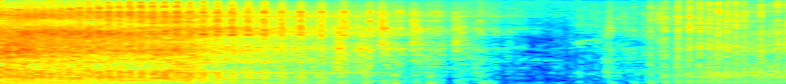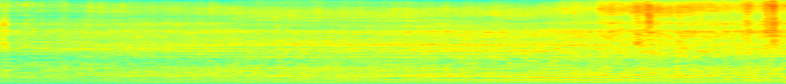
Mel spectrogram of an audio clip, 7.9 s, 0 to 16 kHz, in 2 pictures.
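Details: Honda Harmony II HRS216 lawnmower after carburetor service and tune-up, warm restart then throttle to low idle: revs drop, engine dips nearly to stalling, then recovers into a steady, even low idle; running normally.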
